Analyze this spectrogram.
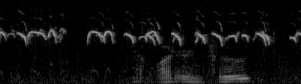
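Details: Playing baby chicks give loud, high, downward-curving peeps in quick succession. Lower, grating harmonic sounds appear briefly in the middle.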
